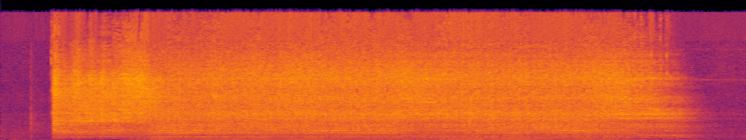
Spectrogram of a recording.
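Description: A car engine cranks and catches at about half a second, then runs steadily at idle with a loud, even mid-pitched hum until fading near the end, during ECM driver diagnosis work.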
